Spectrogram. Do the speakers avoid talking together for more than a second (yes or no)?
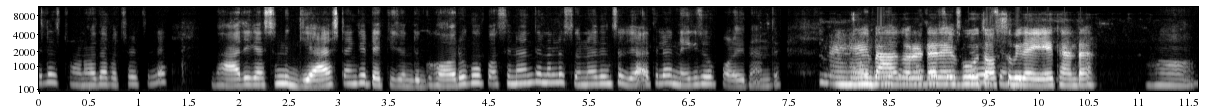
no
